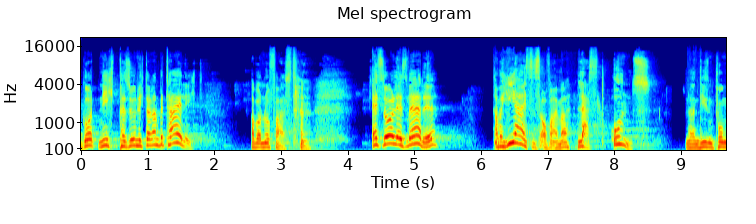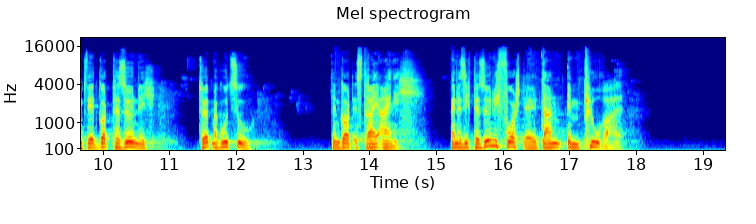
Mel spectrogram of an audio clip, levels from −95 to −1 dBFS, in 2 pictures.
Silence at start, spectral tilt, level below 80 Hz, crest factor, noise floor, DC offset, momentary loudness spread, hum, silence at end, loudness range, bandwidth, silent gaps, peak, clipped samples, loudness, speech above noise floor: 0 s; -6.5 dB/octave; -52 dBFS; 20 dB; -71 dBFS; under 0.1%; 15 LU; none; 1.55 s; 6 LU; 14.5 kHz; none; -2 dBFS; under 0.1%; -20 LUFS; 52 dB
